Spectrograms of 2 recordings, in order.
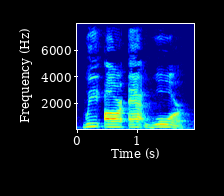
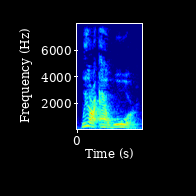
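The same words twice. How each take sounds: First: Louder and slow, every word weighted; slow emphatic declaration. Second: Said in the usual way. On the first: Shown as a demonstration. Repeating it to the viewers as a slow, louder emphatic declaration. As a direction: hammer it home to the viewers, slowly. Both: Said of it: "Do I need to get closer to the camera".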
